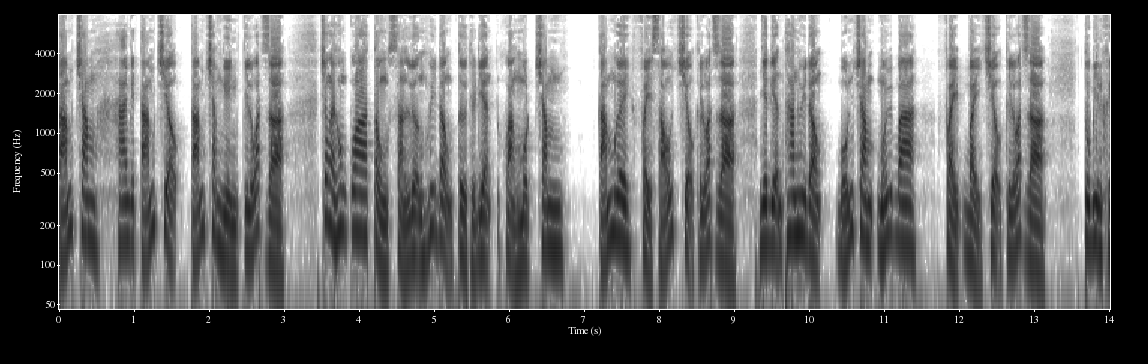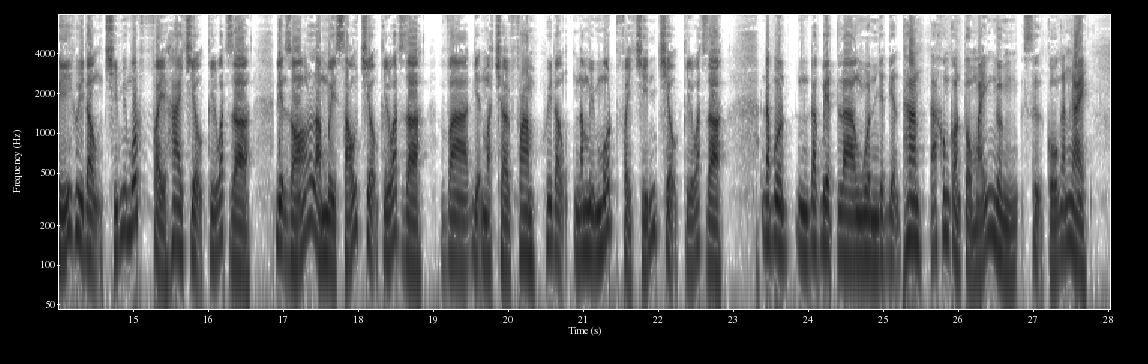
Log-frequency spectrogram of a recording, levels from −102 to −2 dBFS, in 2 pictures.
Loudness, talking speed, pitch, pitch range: -21 LUFS, 150 wpm, 130 Hz, 110-150 Hz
